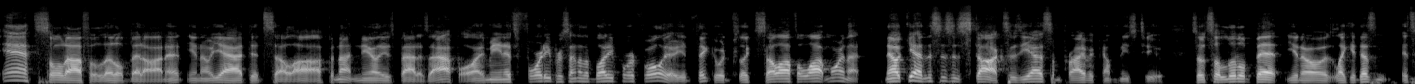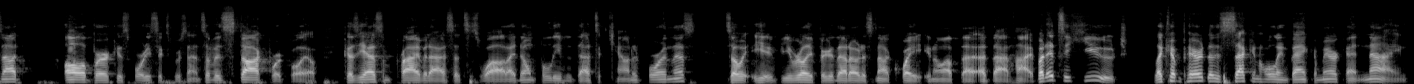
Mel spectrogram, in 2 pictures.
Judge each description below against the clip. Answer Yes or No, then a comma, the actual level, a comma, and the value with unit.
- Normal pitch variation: No, wide, 6.6 semitones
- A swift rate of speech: Yes, fast, 270 wpm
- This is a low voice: Yes, low, 115 Hz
